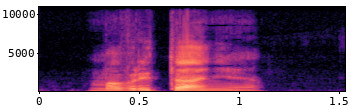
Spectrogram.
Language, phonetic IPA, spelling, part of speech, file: Russian, [məvrʲɪˈtanʲɪjə], Мавритания, proper noun, Ru-Мавритания.ogg
- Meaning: Mauritania (a country in West Africa)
